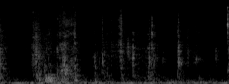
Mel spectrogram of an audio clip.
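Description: Faint, irregular crinkling and small clicks of a paper-and-card sleeve being handled and opened around a light bulb.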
